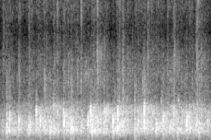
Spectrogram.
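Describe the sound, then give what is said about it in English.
Crowd applause at an event honouring teachers: dense, continuous clapping that holds steady at a fairly loud level throughout. “And let's have a big round of applause for Vaaki Foundation and Sunny Vaaki ji”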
